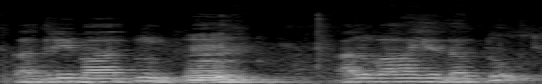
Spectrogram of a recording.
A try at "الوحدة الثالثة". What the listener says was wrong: أين واحدة ألا تستخدم النظارة اب شیشہ نہیں لگاتے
